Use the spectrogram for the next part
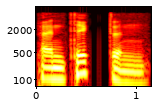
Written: Penticton

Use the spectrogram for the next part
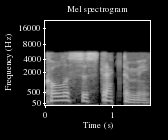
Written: cholecystectomy

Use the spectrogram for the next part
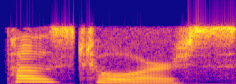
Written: post-horse

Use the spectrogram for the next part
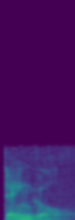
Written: dangle

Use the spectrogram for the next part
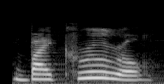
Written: bicrural

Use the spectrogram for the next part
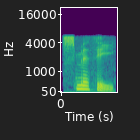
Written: smithy

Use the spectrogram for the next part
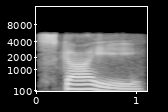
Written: skyey

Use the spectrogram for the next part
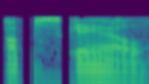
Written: upscale

